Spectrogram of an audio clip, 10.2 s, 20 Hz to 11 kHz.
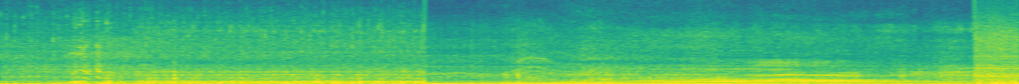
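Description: Suzuki DRZ400SM motorcycle's single-cylinder engine running at a steady low speed, then, after an abrupt change about four seconds in, revving up as the bike accelerates away, its pitch rising steadily until near the end.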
